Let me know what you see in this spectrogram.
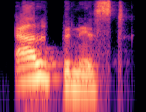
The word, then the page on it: Alpinist: Indian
